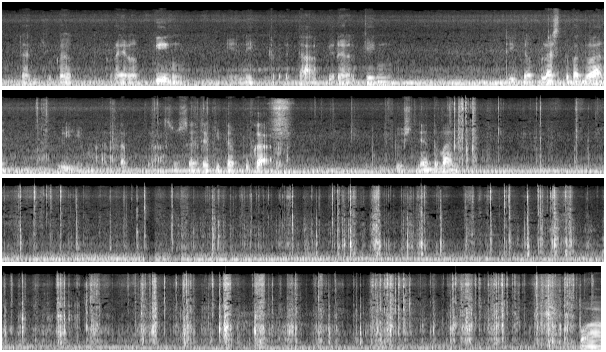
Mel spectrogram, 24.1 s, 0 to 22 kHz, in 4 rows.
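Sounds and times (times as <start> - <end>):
low steady hum: 0.0 - 24.0
cardboard box scrapes and rustles: 10.4 - 24.0.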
